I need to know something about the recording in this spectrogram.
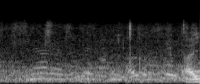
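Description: Many people talking at once in a dense pedestrian crowd, a steady babble of overlapping voices; a louder voice close by starts speaking near the end.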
